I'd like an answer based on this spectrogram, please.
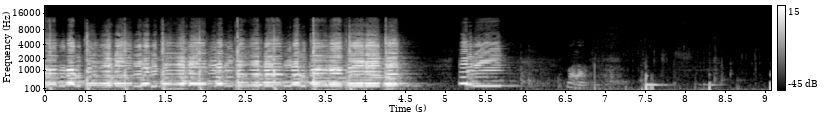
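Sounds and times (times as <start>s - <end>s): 
polka accompaniment: 0.0s - 6.0s.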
